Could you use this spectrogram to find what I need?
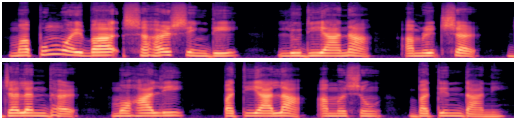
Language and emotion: Manipuri, neutral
